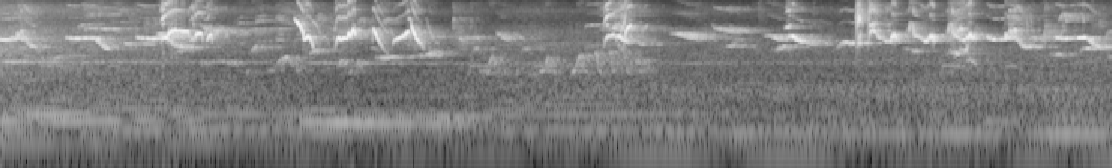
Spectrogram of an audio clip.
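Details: Lure song of an Oriental magpie-robin, meant to stimulate other birds to sing: loud, varied bursts of harsh squawky notes, sharp chips and whistled slurs delivered in uneven clusters.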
